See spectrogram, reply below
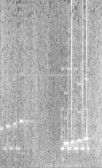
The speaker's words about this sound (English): Mr. Bennett goes to slap Ivan, but stops when his phone rings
